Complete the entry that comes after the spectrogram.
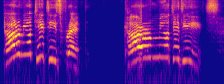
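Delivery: booming Russian brute shouting, high and loud; aggressively shouting in a Russian accent. Acted. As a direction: bellow it in a thick Russian accent. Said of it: "quite loud Russian, vaguely Russian sounding".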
